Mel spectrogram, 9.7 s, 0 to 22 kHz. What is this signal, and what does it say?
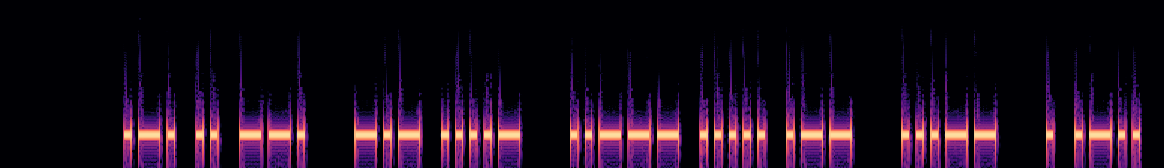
Morse code, heard as a keyed tone, about 20 wpm, 700 Hz. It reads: RIG K4 25W 3 EL
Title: Practice QSO - Exchange 2 - Info - 20wpm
